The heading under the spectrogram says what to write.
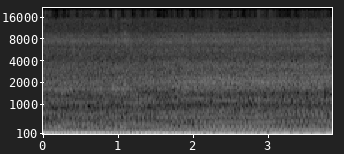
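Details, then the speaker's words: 2007 Kia Grand Carnival/Sedona with rebuilt Denso alternator (new slip ring), still not charging: deep low idle with uneven pulsing throb, engine shakes; owner suspects it needs new spark plugs. "definitely sounds like good new could use some new spark plugs this thing is it's got a bit a shake to it"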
